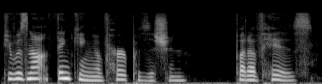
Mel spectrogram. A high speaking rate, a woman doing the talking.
No: average, 185 wpm; female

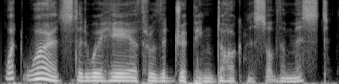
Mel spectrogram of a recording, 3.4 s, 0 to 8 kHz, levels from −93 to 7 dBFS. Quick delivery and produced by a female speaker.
No: fast, 210 wpm; male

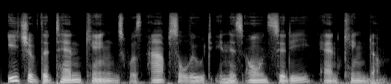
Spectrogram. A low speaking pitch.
Yes: very low, 85 Hz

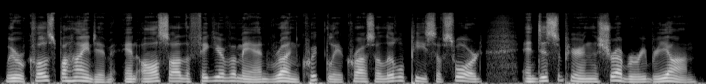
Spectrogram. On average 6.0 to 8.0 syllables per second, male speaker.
Yes: 6.2 syllables/s; male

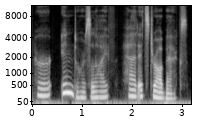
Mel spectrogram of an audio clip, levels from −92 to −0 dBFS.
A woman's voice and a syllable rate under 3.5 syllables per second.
Yes: female; 2.9 syllables/s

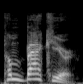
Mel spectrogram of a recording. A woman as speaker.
No: male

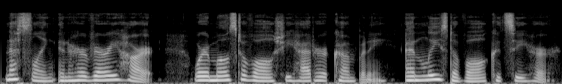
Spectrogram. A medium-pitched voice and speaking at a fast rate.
Yes: medium, 175 Hz; fast, 215 wpm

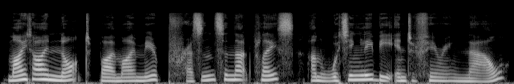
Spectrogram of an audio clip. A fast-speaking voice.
No: average, 165 wpm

